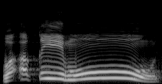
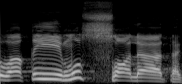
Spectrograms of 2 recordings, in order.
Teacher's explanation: میم کی پیش ڈائریکٹ صاد سے ملائیں گے، سارے سائلنٹ ہو گئے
